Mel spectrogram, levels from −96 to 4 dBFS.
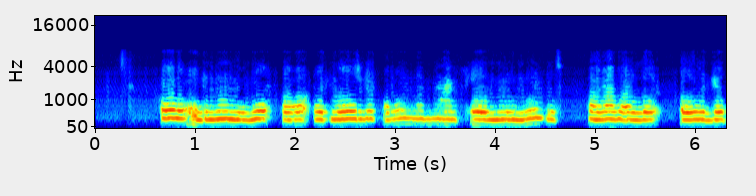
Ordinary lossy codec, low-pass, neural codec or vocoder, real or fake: none; 7.2 kHz; codec, 16 kHz, 1 kbps, FreqCodec, smaller model; fake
